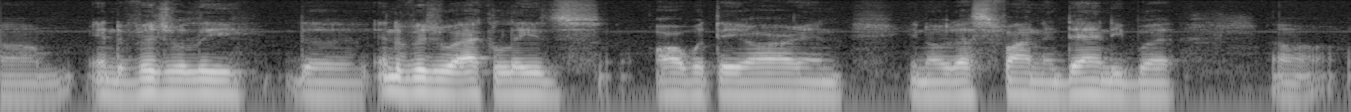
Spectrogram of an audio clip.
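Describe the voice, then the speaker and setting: With a dark, mellow tone, a man speaks at a very deep, low pitch in a monotone, flat intonation at a moderate pace. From US South, Miami, Florida. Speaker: semi-pro football player. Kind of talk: interview. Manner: hesitant with many fillers.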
